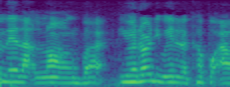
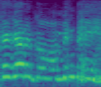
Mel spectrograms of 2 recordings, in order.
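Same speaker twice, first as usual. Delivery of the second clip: mocking friend; 9 semitones higher than usual. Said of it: "You're like".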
